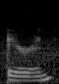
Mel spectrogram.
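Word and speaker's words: Aerin: I really like them my real name is Aaron and okay this is why it gets really confusing in the chat room because it's spelled a e r i n which is really close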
